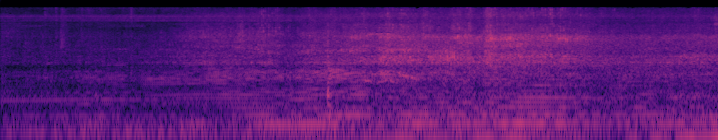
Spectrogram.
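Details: A steady engine or propeller drone swells and grows louder, with no animal calls heard.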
